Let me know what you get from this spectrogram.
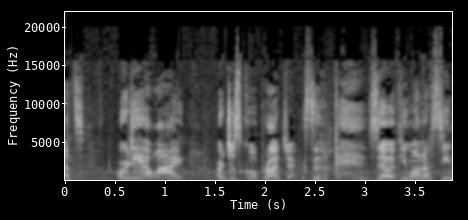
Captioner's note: chuckles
